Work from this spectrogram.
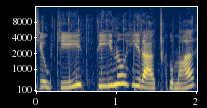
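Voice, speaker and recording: A woman's voice: sits high, lively intonation, normal speed, noisy background. A woman narrating a scripted children's story as a storyteller.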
